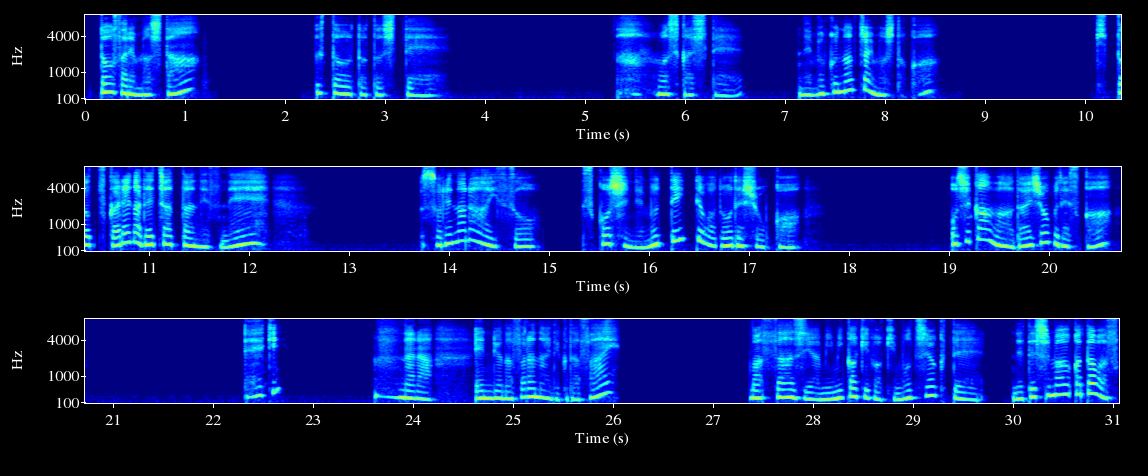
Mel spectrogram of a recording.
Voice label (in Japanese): 安眠誘導, ASMR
